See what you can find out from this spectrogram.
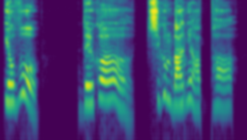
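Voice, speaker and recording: A woman voicing a sick, shameless middle-aged father who pleads in a low, slow, whining voice. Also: lively intonation, dry recording, studio quality, lightly acted. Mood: pleading.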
